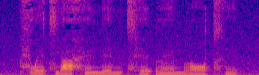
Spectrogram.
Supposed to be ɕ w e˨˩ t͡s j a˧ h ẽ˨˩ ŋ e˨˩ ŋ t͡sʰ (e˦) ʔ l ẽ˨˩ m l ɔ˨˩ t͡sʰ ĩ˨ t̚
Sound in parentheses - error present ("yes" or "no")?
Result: yes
